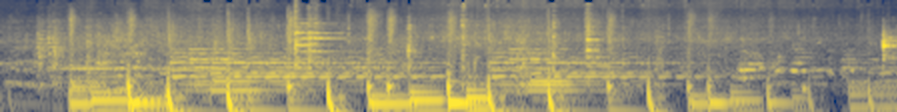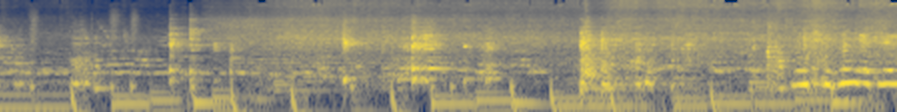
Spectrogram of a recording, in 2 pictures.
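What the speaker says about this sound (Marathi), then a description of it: "आता आपण टाकणार आहोत त्याच्यात सुहाना सांबार मसाला." Suhana sambar masala goes into a sizzling pan and is stirred, with loud, close frying hiss, repeated spoon clatter against metal and busy scraping throughout.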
